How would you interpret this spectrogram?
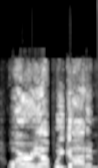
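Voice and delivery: high, loud hurry-up call; urgent call. Retold or imitated. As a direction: push him to get moving now. Alex urging him on phone.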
